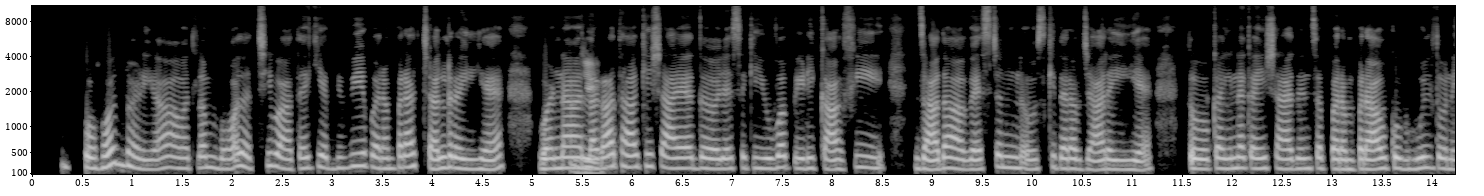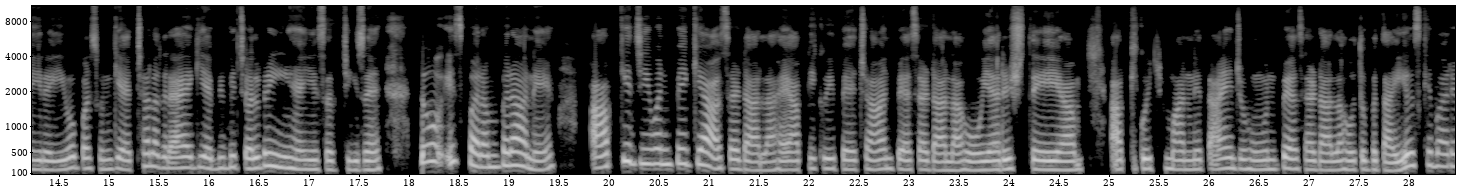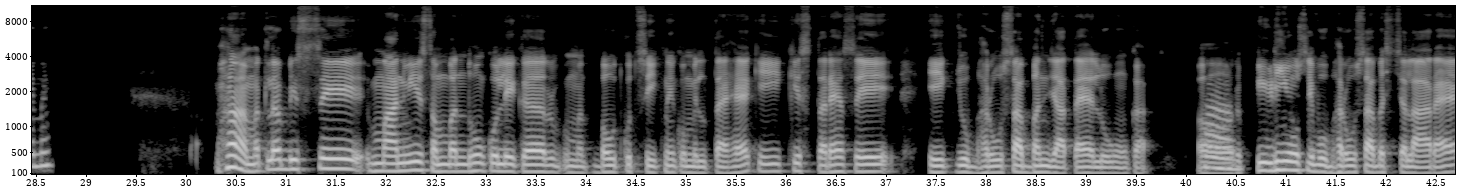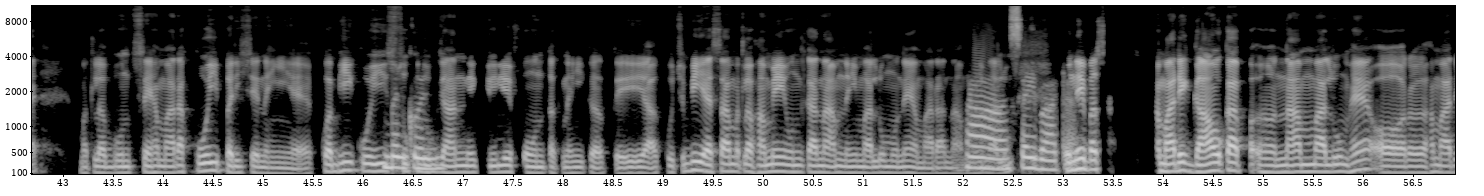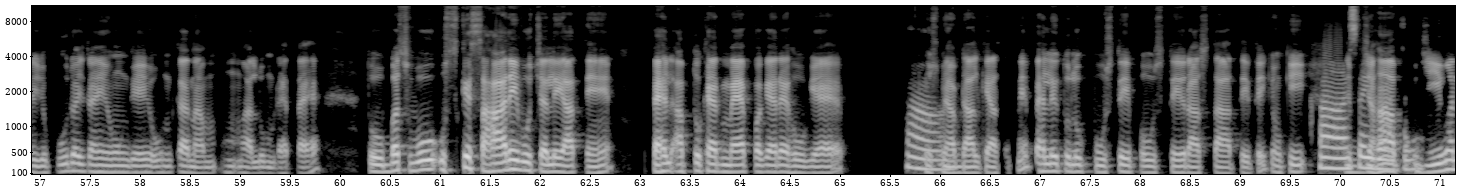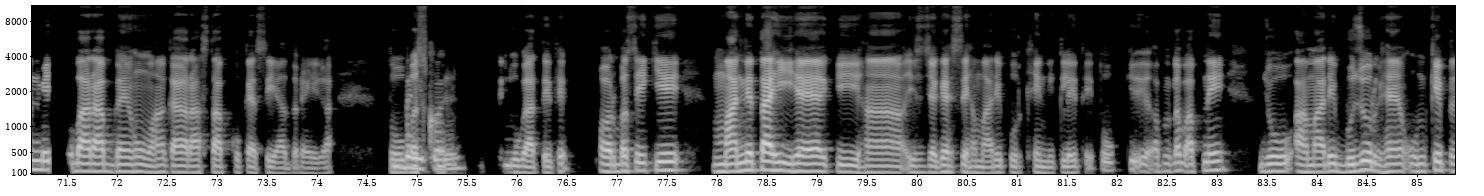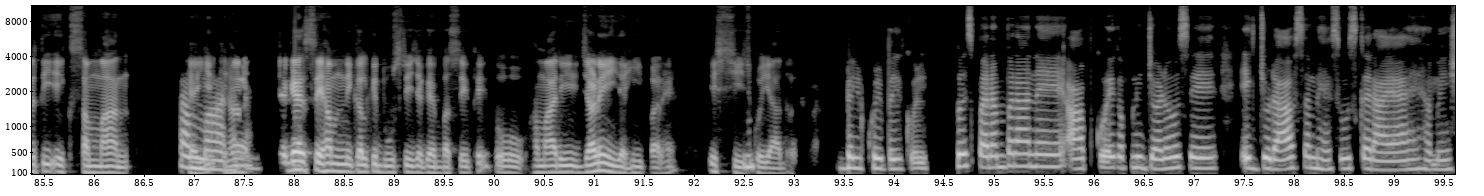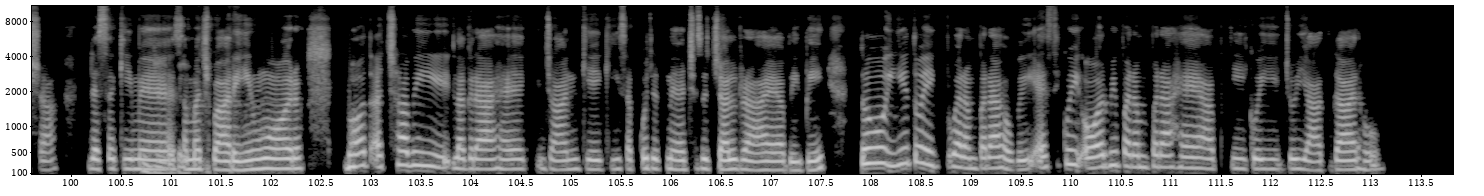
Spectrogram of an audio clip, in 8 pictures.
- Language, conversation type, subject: Hindi, podcast, आपके परिवार की सबसे यादगार परंपरा कौन-सी है?
- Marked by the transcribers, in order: in English: "वेस्टन"; other background noise; tapping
